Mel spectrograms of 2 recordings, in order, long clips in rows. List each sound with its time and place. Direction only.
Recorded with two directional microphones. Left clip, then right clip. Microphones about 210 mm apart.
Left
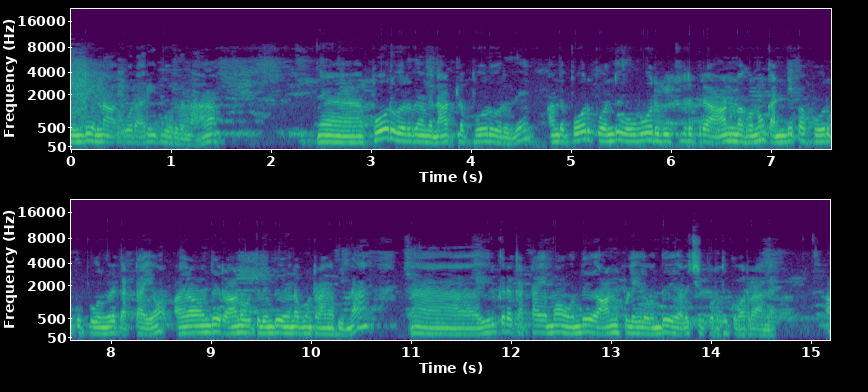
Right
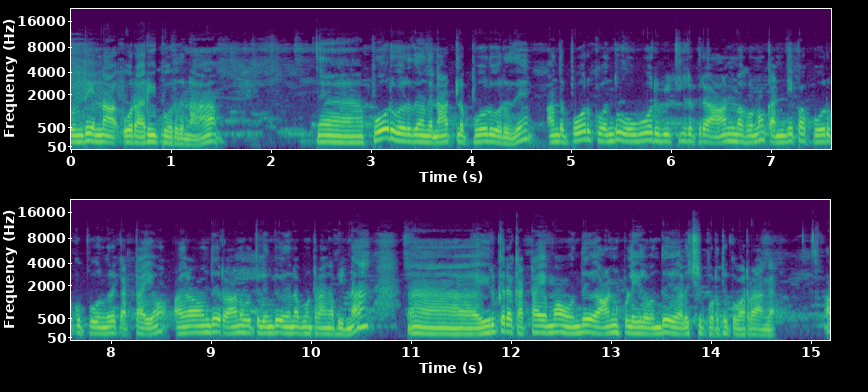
0.2 s speech: 45° right (ahead or behind)
2.5 s speech: 35° right (ahead or behind)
